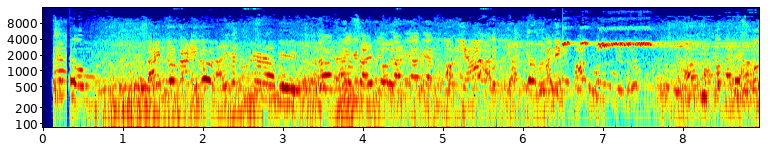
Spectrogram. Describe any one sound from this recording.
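A crowd of men shouts and calls out excitedly nearby.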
